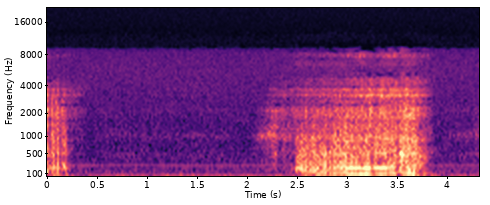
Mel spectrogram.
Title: 🐽 本日のイビキ / Snoring Sleep Sound 2025/01/23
